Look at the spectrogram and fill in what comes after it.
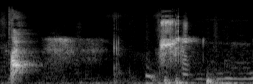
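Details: Pet dog whining and yelping, eager to talk to grandma on the phone; a short high yelp, then a thin sustained whine and more yelps, with a woman speaking nearby.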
